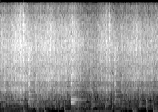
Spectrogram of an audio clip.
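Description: Prawns frying in a hot pan for a Sri Lankan dish, a continuous close sizzle broken by repeated scraping stirs of a spoon against the pan.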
